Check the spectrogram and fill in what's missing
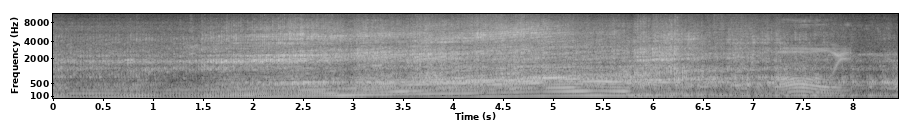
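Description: A Toyota Supra with a catless downpipe revs and accelerates away, its raspy exhaust rising through gears, loud and close at first and then receding, with people talking nearby underneath.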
